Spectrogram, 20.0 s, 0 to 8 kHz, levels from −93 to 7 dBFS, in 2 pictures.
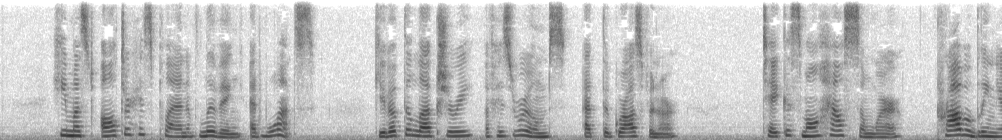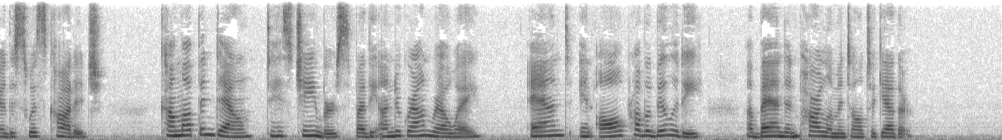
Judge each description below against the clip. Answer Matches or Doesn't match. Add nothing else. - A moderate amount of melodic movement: Matches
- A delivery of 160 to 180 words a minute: Doesn't match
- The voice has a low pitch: Doesn't match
